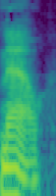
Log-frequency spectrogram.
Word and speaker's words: now: N is pronounced now and it refers to the present moment.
